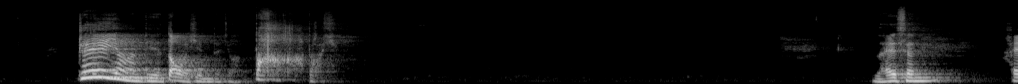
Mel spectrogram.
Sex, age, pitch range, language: male, 60-79, 150-200 Hz, Chinese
